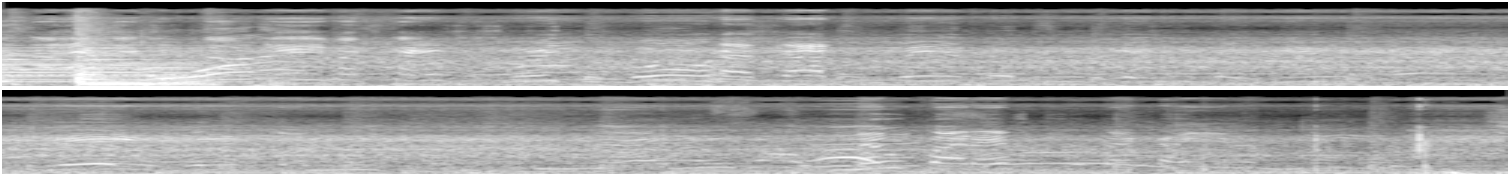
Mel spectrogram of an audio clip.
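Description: Quiet background music with people's voices talking over it.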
